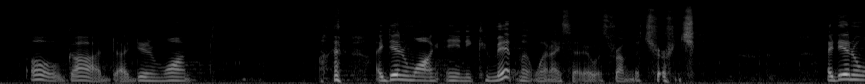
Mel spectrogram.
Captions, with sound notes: oh God, I didn't want (uncomfortable giggle) Didn't want any commitment when I said I was from the church. (uncomfortable giggle) I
